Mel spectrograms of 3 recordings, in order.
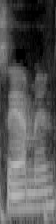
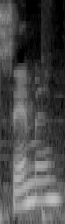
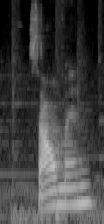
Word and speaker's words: salmon: salmon and it's pronounced salmon so for anybody that puts the l in it um i'm trying to figure out where you went wrong in your life because it's salmon not salmon all right okay thanks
